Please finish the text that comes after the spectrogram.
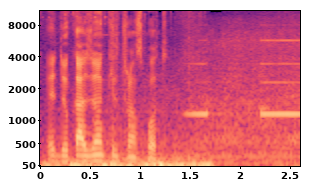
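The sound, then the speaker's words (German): A vehicle's reversing alarm sounds two steady high-pitched beeps, the second longer and louder, over a low engine rumble, just after a man speaks briefly, as used cars from Europe are towed out of the hold of a roll-on/roll-off car carrier at night in the port of Cotonou, Benin. “Die Autos aus Europa werden aus dem Schiffsbauch geschleppt.”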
